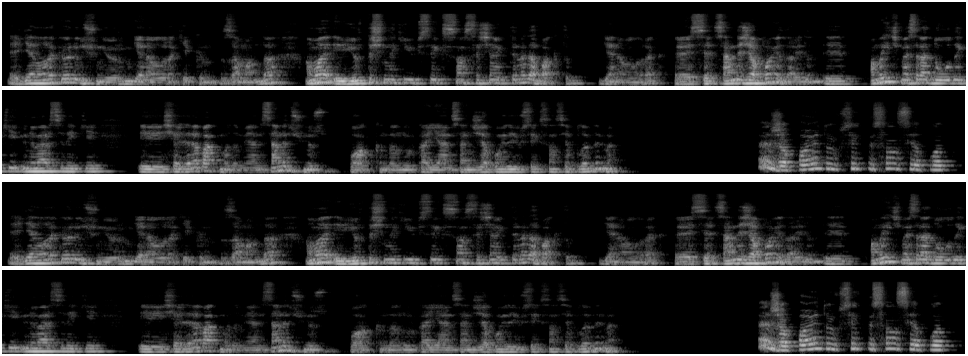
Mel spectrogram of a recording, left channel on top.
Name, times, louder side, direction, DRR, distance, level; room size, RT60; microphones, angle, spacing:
voice 1, 0.0-12.9 13.1-15.8, left 2 dB, 70° left, 0.8 m, -28 dB
voice 2, 17.2-19.0, right 2 dB, 60° right, 0.8 m, -27 dB
6.2 x 2.1 x 3.0 m
head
